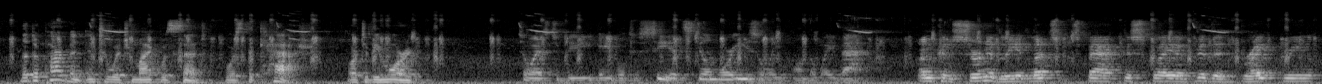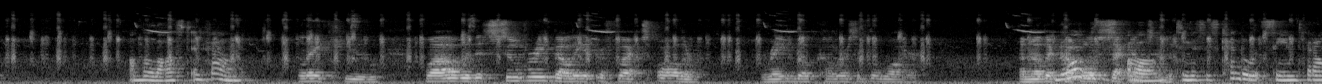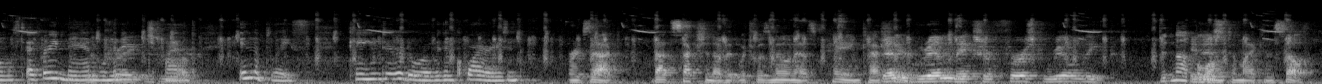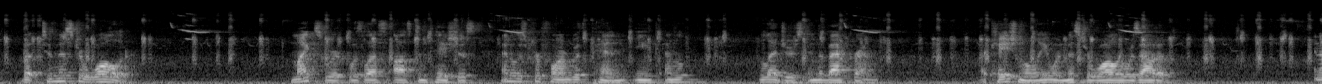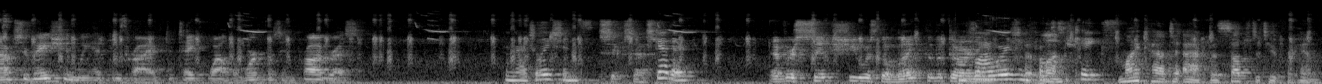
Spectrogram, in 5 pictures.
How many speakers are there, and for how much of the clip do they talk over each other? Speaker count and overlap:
four, about 9%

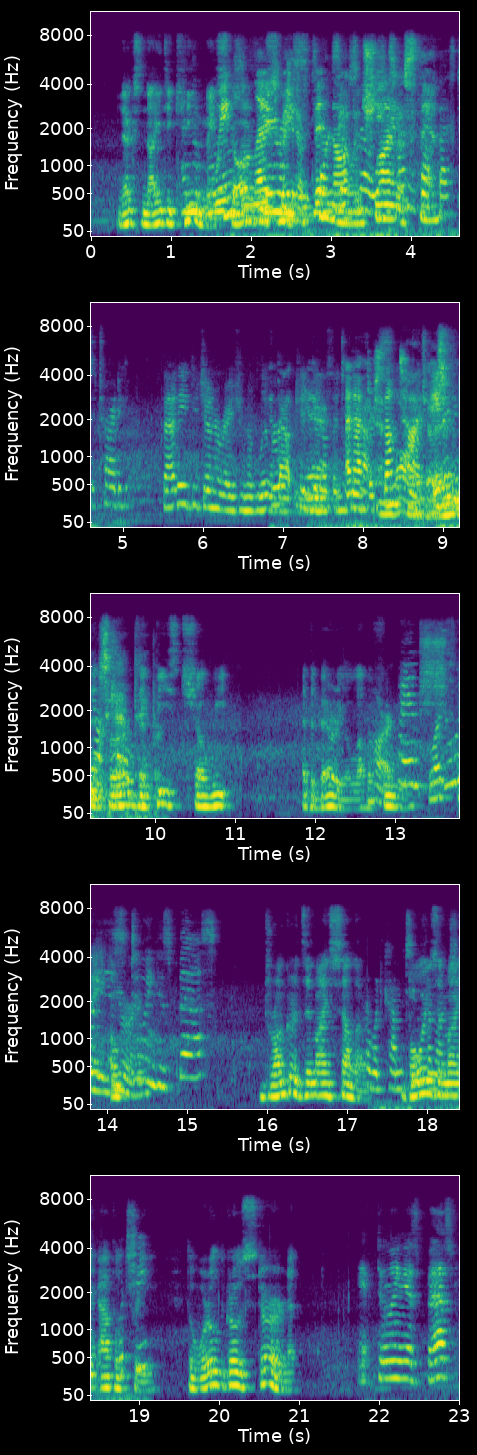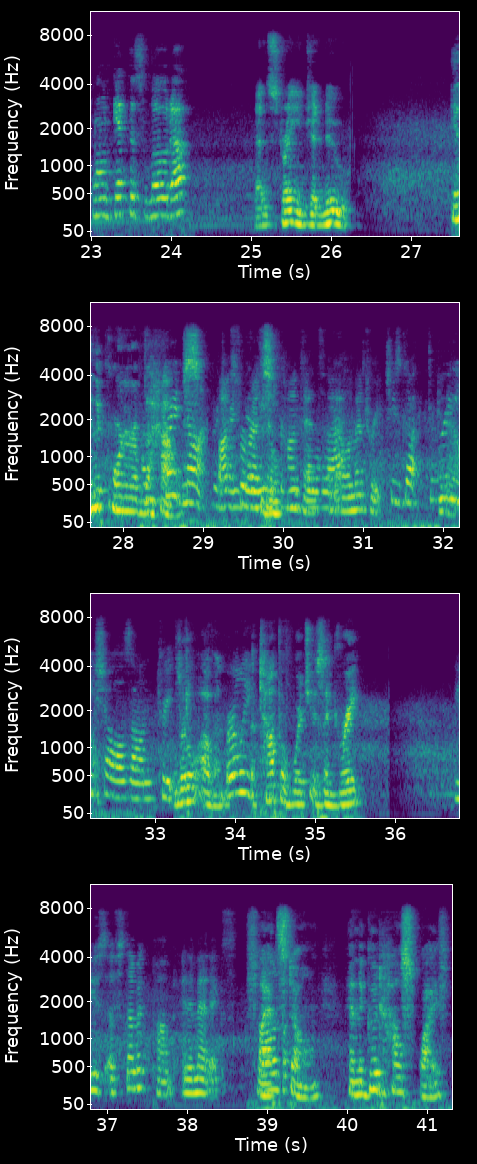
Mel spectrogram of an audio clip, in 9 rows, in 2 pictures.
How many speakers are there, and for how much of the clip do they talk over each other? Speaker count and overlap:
six, about 39%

